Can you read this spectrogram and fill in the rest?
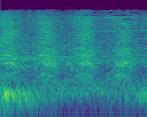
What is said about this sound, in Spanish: La gente, escucha a la gente gritando Trump, Trump, Trump. Escucha, escucha, escucha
